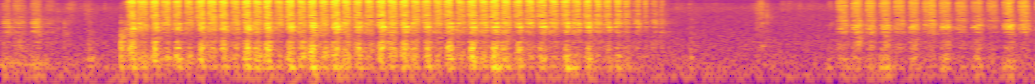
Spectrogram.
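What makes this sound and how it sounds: A green colored pencil shades a flat paper coloring sheet on a table in fast back-and-forth strokes, making a bright, dry scratching rasp with a steady rhythm. After a quiet start, a long run of strokes is followed by a brief pause before the shading resumes.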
